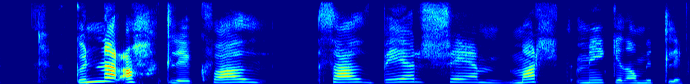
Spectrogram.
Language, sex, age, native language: Icelandic, male, 11, Icelandic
